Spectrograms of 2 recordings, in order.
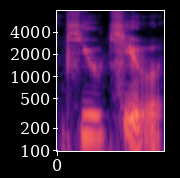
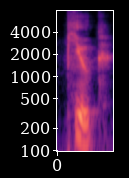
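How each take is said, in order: First: The name is said in two syllables, pew-cue. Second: The name is said in one syllable, puke. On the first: The speaker calls it right. "they would prefer if I pronounced this player's name as Pew-Q" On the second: The speaker calls it wrong. "instead of Puke"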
